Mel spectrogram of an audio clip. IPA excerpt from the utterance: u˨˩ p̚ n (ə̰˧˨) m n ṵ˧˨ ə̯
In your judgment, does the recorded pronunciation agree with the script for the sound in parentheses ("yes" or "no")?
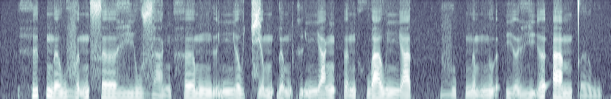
yes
